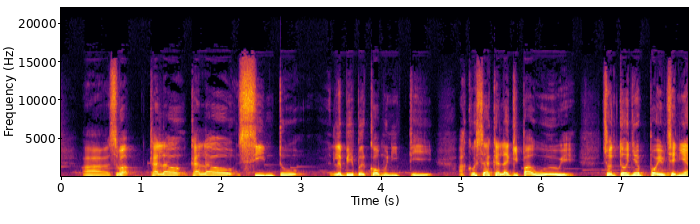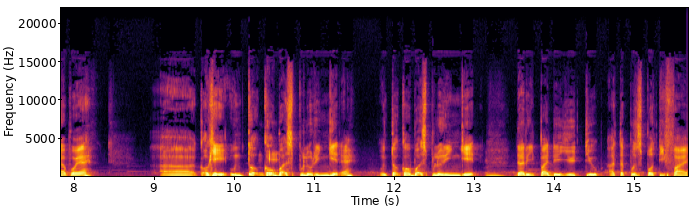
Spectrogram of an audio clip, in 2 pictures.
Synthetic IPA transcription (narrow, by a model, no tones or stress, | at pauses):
asəbap̚kalawkalawsint̪u | ləbɪhbərkɔmunit̪i | akusaakanlaɡipawəwe | t͡ʃɔnt̪ɔhɲãpɔjpat͡ʃaniapɔjɛh | əokeʔunt̪ʊʔkawbwat̪̚sə̥pulʊhɾiŋɡɪt̪̚ɛh | unt̪ʊʔkawbuat̪̚sə̥pulʊhɾiŋɡɪt̪̚daɾipadajut̪jub̚at̪awpʊnspɔt̪ifaj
